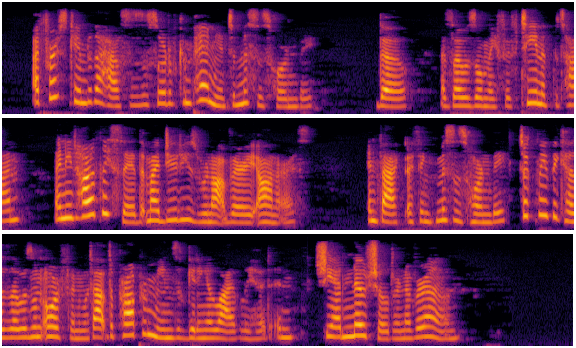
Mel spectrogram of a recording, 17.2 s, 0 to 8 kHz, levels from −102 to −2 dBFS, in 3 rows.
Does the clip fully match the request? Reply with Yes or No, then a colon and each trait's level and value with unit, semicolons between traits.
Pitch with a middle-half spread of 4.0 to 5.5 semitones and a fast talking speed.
Yes: average, 4.4 semitones; fast, 220 wpm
